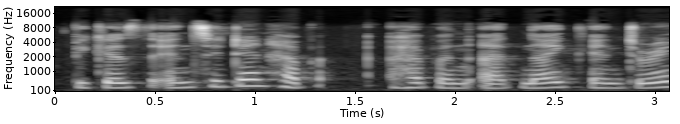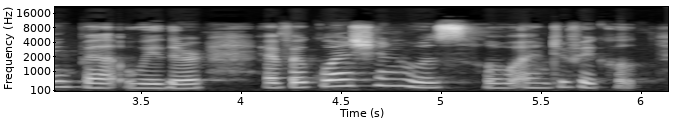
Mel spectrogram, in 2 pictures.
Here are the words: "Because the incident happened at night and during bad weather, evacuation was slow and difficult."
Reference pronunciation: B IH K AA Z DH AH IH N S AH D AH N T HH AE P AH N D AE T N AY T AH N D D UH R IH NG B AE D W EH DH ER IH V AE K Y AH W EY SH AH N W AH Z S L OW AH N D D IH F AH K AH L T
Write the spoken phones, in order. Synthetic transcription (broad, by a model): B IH K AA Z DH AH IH N S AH D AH N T HH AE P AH N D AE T N AY T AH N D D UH R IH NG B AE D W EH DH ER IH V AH K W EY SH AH N W AH Z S OW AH N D D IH F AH K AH L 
